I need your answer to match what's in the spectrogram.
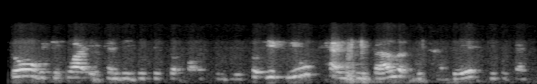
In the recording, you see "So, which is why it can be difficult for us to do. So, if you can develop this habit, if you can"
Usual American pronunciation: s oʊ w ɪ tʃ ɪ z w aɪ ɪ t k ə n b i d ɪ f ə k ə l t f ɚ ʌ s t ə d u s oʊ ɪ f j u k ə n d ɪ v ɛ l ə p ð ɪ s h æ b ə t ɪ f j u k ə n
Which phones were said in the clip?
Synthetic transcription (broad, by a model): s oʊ w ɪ tʃ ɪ s w aɪ ɪ t k ə n b i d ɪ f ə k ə t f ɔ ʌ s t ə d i s oʊ ɪ f j u k ə n d ɪ v ɛ l ə p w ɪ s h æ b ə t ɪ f j u k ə n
